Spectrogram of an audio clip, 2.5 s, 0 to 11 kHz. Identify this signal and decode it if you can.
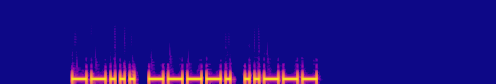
Morse code, heard as a keyed tone, about 53 wpm, 700 Hz. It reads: 792
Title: Numbers - 3-Digit 50wpm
